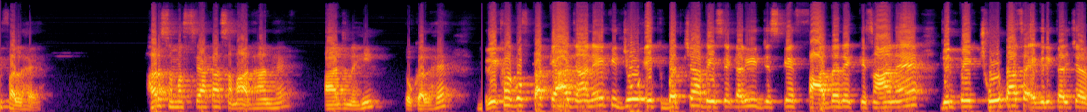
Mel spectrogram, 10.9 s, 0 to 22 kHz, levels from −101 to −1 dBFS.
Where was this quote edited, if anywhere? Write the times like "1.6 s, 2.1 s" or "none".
4.6 s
